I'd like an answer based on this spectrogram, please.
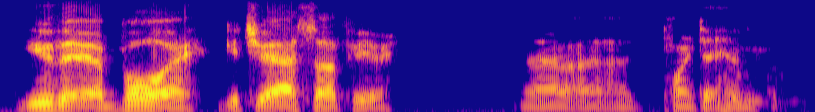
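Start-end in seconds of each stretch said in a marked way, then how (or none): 0.2-2.0 put-on drawled American southern accent. In a role-play scene, a character calls someone over, in a southern drawl. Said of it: "you did the accent again".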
